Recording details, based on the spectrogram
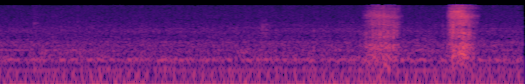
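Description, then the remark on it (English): A sneeze: a short breathy buildup followed by a sharp, loud burst near the end, over a steady background hum, with no talking. “don't know what's making me sneeze.”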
